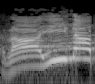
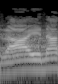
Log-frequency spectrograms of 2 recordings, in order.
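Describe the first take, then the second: First: The middle vowel is drawn out long. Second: The middle vowel is said short. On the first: "जरा खींच कर राइना पढ़ लिया जाए" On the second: "राइना की बजाय"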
